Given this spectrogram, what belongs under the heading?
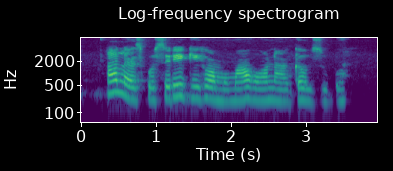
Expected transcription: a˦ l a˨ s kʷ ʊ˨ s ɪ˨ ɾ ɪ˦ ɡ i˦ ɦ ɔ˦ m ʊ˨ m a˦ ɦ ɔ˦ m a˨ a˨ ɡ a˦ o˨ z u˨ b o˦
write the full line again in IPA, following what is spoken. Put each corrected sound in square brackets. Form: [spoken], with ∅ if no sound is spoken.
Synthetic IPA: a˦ l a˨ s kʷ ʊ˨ s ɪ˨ ɾ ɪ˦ ɡ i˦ ɦ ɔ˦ m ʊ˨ m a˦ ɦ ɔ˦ [n] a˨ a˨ ɡ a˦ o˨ z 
